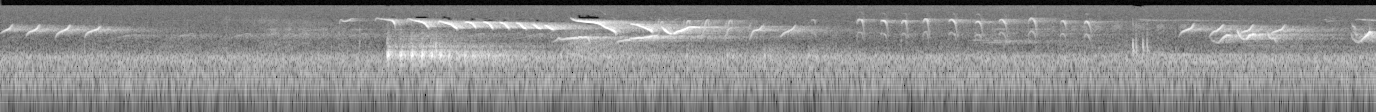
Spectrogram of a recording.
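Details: Eurasian Treecreeper singing: a loud, very high trill of rapid thin notes sliding down and ending in a brief flourish, preceded and followed by softer high chirps and other small bird calls, with constant faint hiss.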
